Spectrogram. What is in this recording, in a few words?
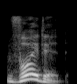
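"voided", British English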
